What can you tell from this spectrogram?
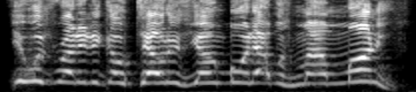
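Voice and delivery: high-pitched, incredulous confrontation; heated, high-pitched disbelief; indignant accusation. Real, not acted.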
